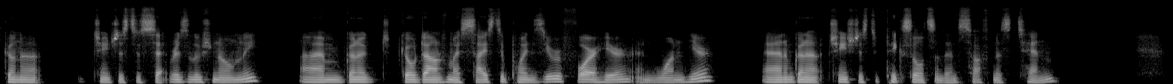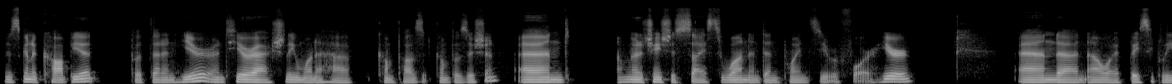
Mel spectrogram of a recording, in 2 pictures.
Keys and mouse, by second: 3.7 click, 6.3 click, 8.2 click, 8.6 click, 9.1 drag, 11.2 click, 11.7-12.4 typing, 11.9-14.0 ctrl+drag, 14.5 drag, 14.8 drag, 15.3 click, 16.9-17.6 typing, 17.1 click, 18.4-18.7 drag, 20.9-21.7 typing, 21.7 click.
